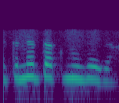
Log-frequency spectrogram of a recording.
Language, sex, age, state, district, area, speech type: Hindi, female, 18-30, Uttar Pradesh, Jaunpur, rural, conversation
